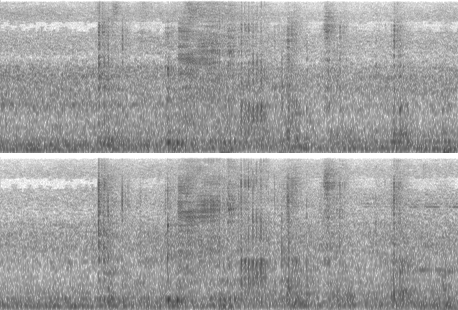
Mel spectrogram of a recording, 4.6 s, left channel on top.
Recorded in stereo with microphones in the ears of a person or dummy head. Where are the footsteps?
50° right (ahead or behind), 4 m; by 4.5 s 45° right (ahead or behind), 6 m.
